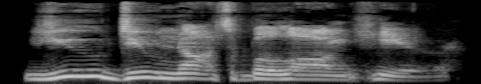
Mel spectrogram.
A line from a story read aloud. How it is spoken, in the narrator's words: he bellowed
